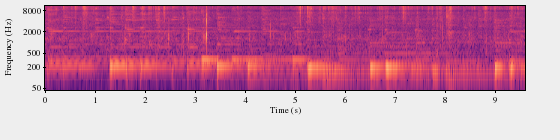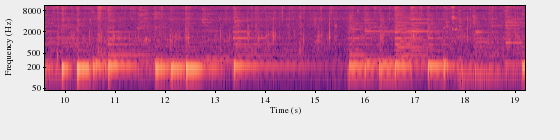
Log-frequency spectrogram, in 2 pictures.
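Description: Acoustic guitar music: plucked notes, a couple a second, each struck sharply and left to ring.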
